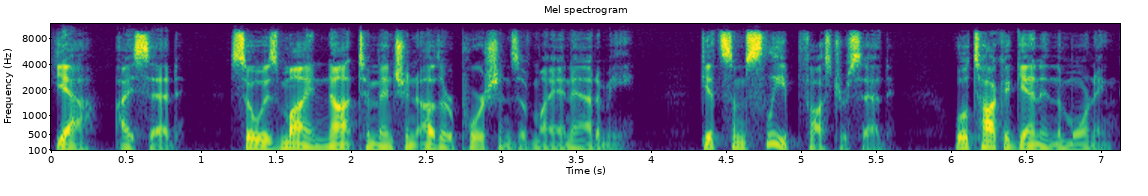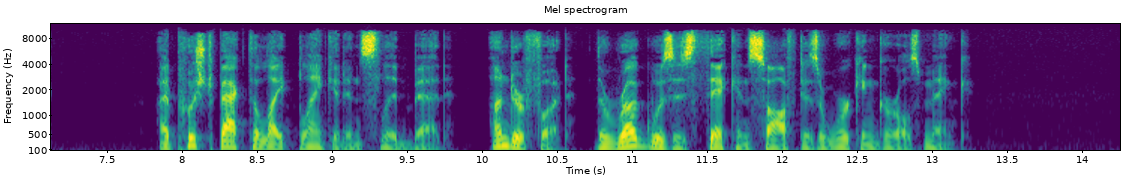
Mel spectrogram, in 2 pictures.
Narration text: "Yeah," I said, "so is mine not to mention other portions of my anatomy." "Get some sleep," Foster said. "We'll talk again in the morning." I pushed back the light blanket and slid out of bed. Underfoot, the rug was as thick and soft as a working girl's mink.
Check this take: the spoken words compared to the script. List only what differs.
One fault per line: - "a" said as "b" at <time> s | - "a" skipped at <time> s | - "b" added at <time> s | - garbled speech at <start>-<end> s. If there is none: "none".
- "out of" skipped at 9.5 s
